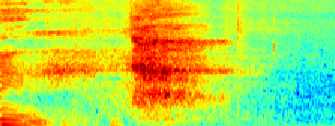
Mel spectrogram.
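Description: A man sighs: a short voiced "ahh" falling in pitch, followed about a second in by a breathy exhale that fades away.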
